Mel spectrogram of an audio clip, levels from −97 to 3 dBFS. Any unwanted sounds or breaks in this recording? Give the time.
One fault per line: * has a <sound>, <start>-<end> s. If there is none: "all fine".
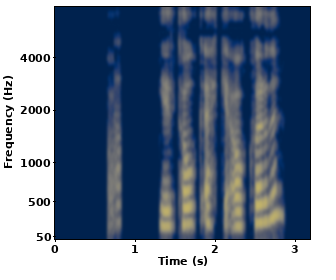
* has a laugh, 0.7-0.8 s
